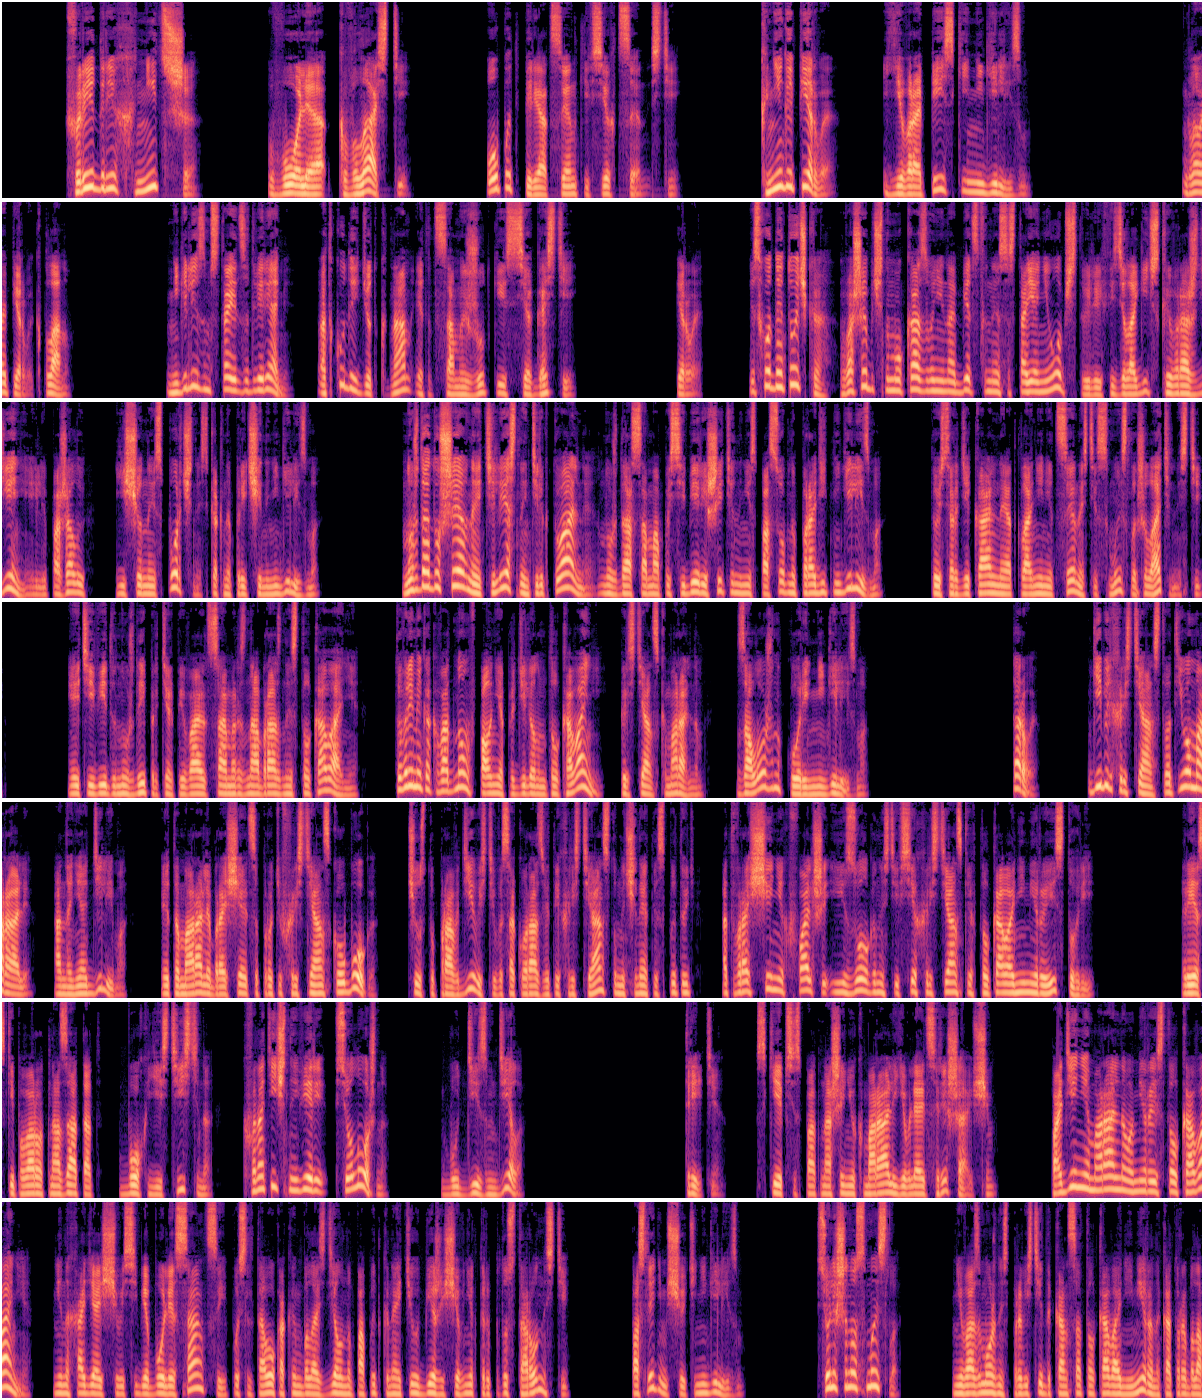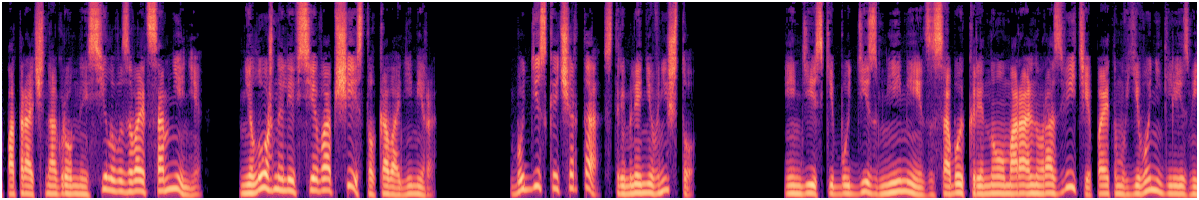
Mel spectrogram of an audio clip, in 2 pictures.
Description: Аудиокнига Воля к власти. Книга первая. Европейский нигилизм | Библиотека аудиокниг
